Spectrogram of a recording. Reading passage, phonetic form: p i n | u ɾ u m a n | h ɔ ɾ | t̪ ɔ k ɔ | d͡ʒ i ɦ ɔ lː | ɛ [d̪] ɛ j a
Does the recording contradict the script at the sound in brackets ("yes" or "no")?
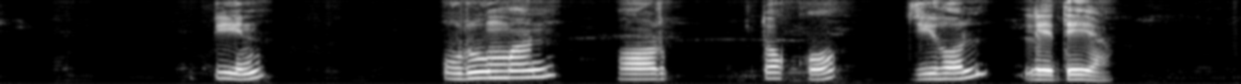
no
